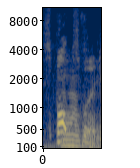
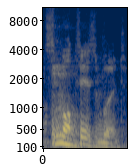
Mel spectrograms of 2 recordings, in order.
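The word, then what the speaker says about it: Spottiswoode: from offgas regulator CLA Spotswood is in fact how she pronounced it Spotswood not spottiswood no right spot is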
